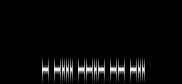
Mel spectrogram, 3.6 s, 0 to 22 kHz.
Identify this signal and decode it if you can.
Morse code, heard as a keyed tone, about 30 wpm, 700 Hz. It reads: TBQMD
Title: Code Groups - 5 Letters - 30wpm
